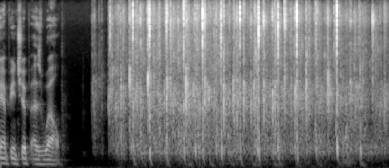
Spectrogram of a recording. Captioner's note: audience applauding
